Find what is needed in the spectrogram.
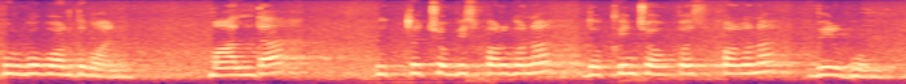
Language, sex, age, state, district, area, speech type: Bengali, female, 30-45, West Bengal, Purba Bardhaman, urban, spontaneous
